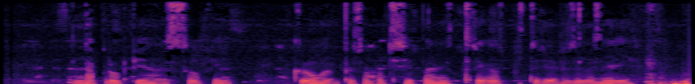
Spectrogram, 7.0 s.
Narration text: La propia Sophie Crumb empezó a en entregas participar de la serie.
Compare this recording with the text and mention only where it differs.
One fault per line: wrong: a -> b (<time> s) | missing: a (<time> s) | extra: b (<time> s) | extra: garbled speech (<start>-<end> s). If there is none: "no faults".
extra: participar (3.8 s)
wrong: participar -> posteriores (5.1 s)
